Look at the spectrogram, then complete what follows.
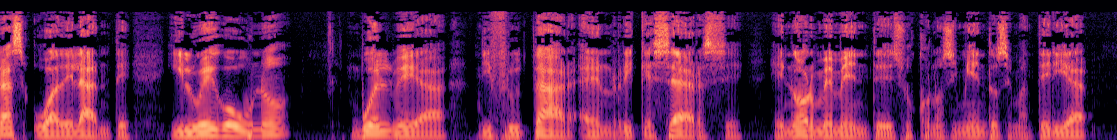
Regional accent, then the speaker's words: Buenos Aires, Argentina; soy tan argentino como el dulce de leche, soy tan porteño como el tango y he nacido en el barrio de Palermo

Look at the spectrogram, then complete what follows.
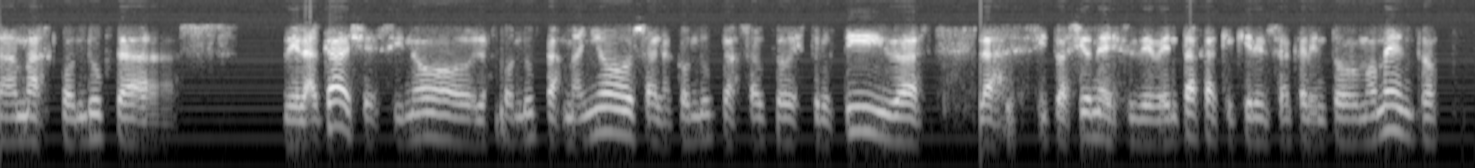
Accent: Buenos Aires, Argentina; born there; Yo nací acá en Buenos Aires capital, en el Bajo Flores, barrio Rivadavia.

